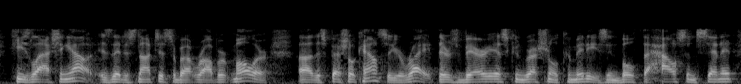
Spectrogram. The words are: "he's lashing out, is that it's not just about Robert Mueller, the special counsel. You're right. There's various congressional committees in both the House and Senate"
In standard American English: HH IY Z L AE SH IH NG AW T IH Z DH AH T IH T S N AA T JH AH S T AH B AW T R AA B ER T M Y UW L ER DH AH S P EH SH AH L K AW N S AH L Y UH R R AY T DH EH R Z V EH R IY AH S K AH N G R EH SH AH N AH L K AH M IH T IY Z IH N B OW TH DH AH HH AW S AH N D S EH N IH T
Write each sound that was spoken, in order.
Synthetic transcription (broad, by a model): HH IY Z L AE SH IH NG AW T IH Z DH AH T IH T S N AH T JH AH S T AH B AW T R AA B ER T M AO L ER DH AH S P EH SH L K AW N S L Y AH R R AY T DH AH R Z V EH R IY AH S K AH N G R EH SH N L K AH M IH T IY Z IH N B OW TH DH AH HH AW S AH N S EH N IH T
